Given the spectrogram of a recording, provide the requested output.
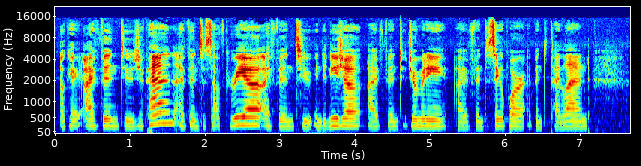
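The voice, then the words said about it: American-sounding accent. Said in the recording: “Despite this accent, I've never been.”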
